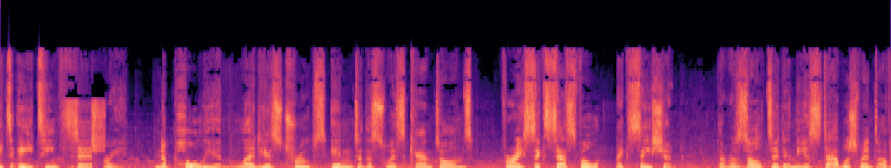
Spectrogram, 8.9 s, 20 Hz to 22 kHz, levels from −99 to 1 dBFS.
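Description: From 0.63 to 1.06 s there's AAC frame loss with concealment: scattered dropouts, longest around a tenth of a second, where the decoder patches from the last good spectrum, giving a smeared, noisy or phasey stretch. It recurs at 6.03 to 6.18 s, with three frames, about 128 ms, lost.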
